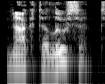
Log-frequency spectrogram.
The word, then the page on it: noctilucent: British English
